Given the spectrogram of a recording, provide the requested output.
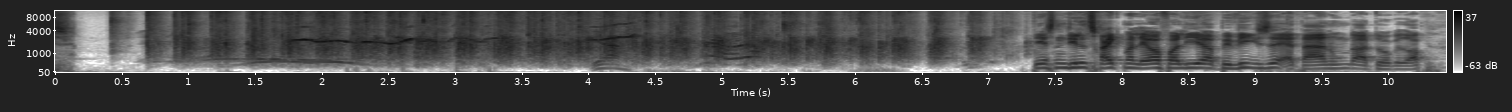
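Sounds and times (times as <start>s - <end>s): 
live audience applause: 0.5s - 7.4s
speech: 7.3s - 10.4s.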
